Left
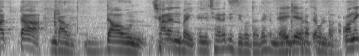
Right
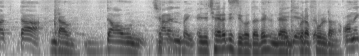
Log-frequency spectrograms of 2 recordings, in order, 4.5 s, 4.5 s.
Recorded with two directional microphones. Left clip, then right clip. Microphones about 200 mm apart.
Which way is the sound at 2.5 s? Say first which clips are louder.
Right 6 dB; 50° right (ahead or behind).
